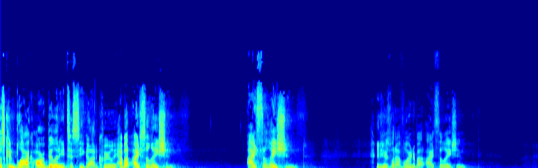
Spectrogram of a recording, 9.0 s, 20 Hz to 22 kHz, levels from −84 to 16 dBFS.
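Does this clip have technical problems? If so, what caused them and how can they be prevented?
No, nothing in this speech clip points to a technical fault, so there is no cause to trace and nothing to prevent.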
